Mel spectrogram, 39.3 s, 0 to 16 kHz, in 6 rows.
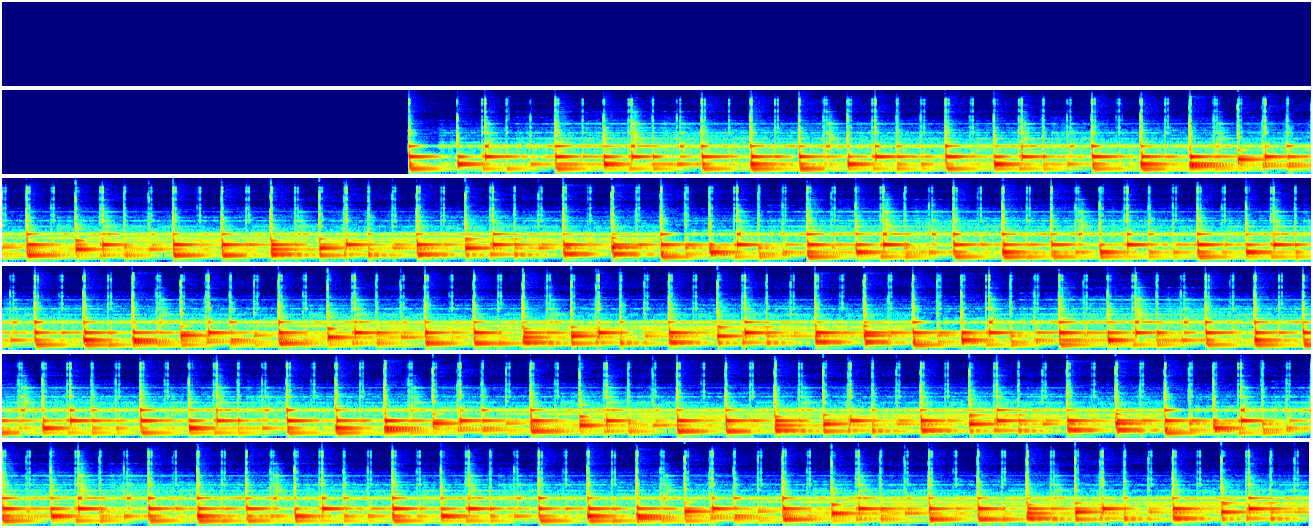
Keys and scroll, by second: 22.0 3, 25.6 ctrl+d, 26.0 Escape, 27.0 Escape, 29.7 Escape, 38.8 Delete.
